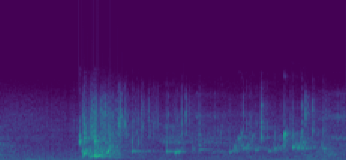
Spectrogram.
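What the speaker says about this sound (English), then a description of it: "I'll run some more water into that in a minute" Tap water splashes and sloshes into a brewing pot being rinsed, starting abruptly with a bright gush and then running on more quietly nearby.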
